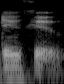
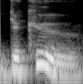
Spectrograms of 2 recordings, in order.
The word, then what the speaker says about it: Dooku: Why do we keep calling him Count Dooku? So Count D So it's actually Duku which Yoda Frank Oz speaks and pronounces properly.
